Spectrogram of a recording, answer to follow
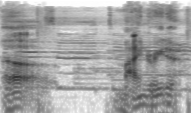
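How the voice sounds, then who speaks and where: A man's voice: a bass voice, steady tone, slow pace, creaky, fairly bright tone, full character voice. A man playing a world-weary space detective in a radio drama, wry and laid-back in a noir way. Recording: music behind the voice.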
